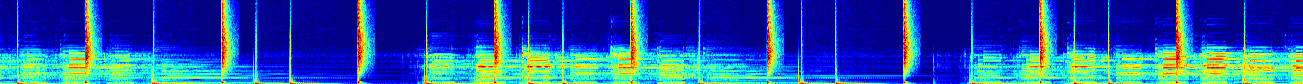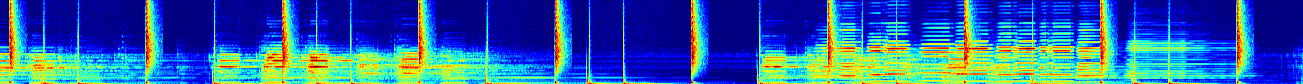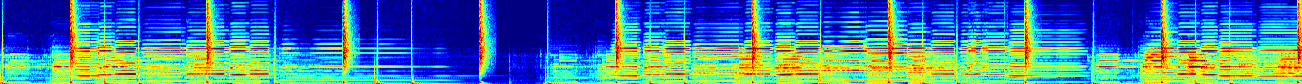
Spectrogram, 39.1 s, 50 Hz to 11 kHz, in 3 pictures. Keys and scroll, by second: 5.3 Tab, 6.0 alt+a, 10.8 shift+d, 11.0 y, 25.4 2, 25.5 Return, 37.9 shift+d, 38.0 y.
